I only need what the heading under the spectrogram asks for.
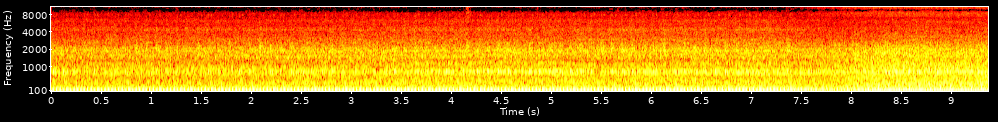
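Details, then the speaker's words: Tractor diesel at normal operating temperature after about 10 minutes running: even regular idle chug about three beats a second, no misses or knocks; runs fine after maintenance. "So that got her up to a normal operating temperature. Seems to be running just fine."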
